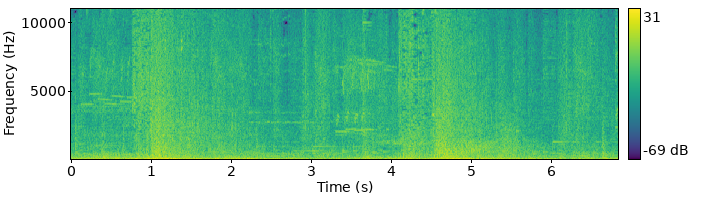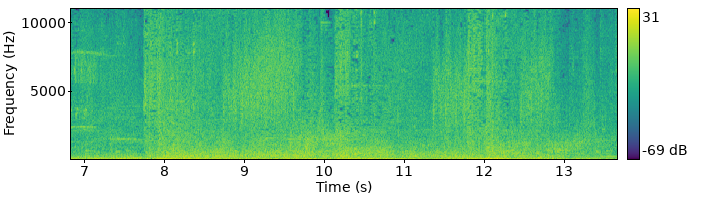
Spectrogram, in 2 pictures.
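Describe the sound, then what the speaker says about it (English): Grenade launcher explosions in the video game Ultrakill: loud, repeated booming blasts and crashing bursts that follow one another closely across the whole stretch, with no talking. "Ultrakill altered the grenade launcher mechanics with devastating results."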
